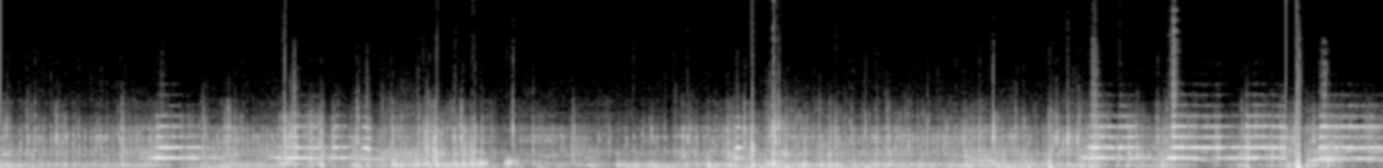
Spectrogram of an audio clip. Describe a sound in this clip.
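Bicycle brakes squeal in short bursts.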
